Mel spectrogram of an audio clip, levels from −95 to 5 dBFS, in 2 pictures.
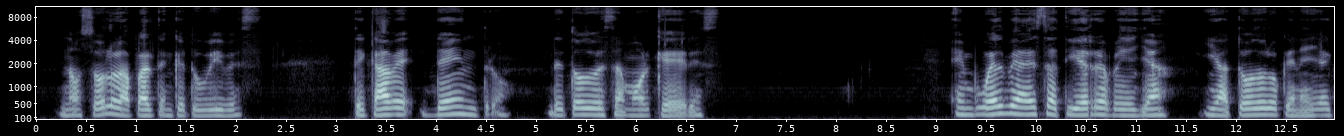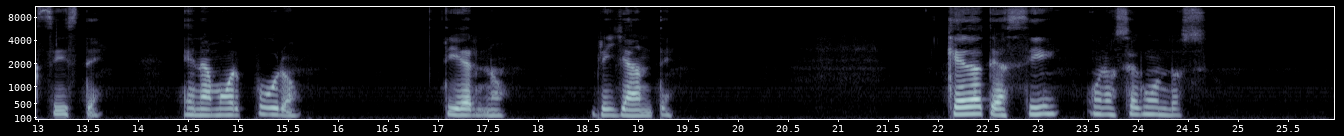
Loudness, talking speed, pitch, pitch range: -24 LUFS, 90 wpm, 180 Hz, 170-195 Hz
